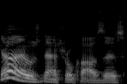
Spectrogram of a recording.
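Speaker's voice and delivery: ordinary delivery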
